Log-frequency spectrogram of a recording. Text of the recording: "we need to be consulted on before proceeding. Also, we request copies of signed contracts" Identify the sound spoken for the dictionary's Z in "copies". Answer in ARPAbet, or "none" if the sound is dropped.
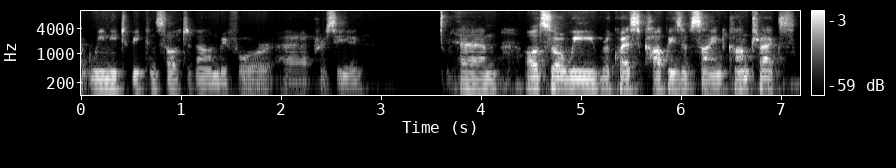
Z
